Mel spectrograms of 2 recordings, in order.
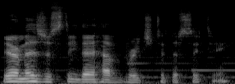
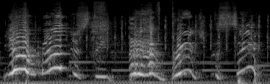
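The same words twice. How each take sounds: First: It is read in the speaker's plain voice. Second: It is read in an acted character voice.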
